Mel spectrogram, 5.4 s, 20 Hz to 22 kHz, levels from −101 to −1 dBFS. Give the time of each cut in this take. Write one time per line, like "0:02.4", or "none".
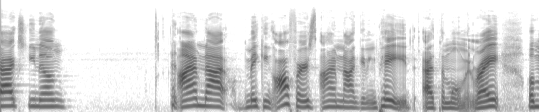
0:01.8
